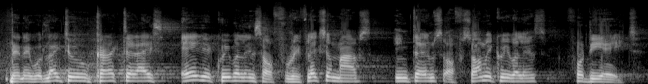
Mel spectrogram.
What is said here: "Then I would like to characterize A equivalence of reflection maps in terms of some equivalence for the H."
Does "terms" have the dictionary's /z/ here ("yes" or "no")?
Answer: no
